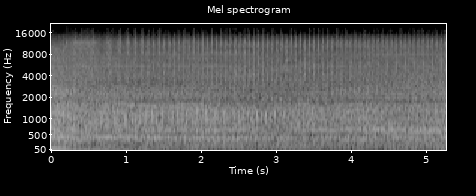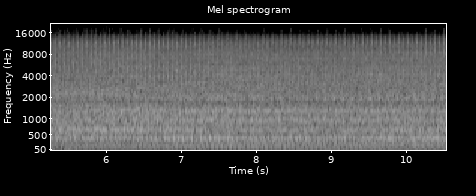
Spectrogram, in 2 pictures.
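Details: ZAZ Forza, 2,500 km, fresh 5W-40 synthetic oil, idle: fast light steady ticking under the hood; persists when warm, vanishes briefly on throttle blip; owner suspects hydraulic lifters or injectors, later traces it to an ancillary unit, not the engine.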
